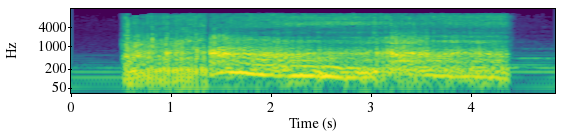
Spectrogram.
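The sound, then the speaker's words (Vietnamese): A dog gives a deep, loud growl: one sustained, rumbling roar lasting about four seconds, heard alone with no voices. “Tiếng của con chó âm làm cho Bạch Thế Bảo giật mình tỉnh giấc.”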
